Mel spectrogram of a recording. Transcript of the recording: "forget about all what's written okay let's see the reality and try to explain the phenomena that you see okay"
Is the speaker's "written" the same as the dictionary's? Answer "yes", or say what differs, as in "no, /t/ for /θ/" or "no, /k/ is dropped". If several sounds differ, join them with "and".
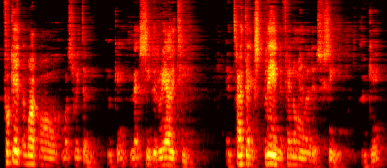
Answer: no, /w/ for /ɹ/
